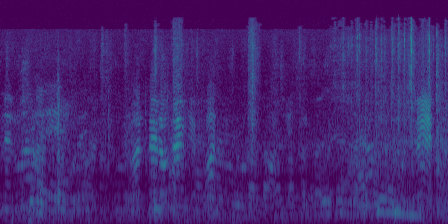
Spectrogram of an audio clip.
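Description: Faint, distant voices of players calling out across a football pitch.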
